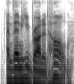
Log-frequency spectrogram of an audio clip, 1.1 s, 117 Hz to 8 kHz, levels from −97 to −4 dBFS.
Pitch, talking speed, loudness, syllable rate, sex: 125 Hz, 325 wpm, -16 LUFS, 6.5 syllables/s, male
